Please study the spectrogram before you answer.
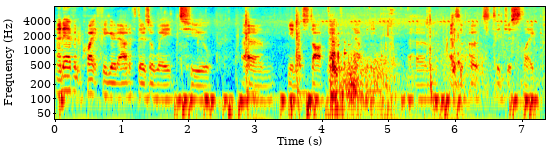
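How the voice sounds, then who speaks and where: A man, sick and raspy-voiced, casually commenting on a game as he plays, rambling with many ums and likes. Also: low-pitched, fairly even intonation, normal speed, very noisy. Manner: rambling, hesitant, lots of um and like. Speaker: gaming YouTuber. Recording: quiet voice under loud game music. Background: loud game music.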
